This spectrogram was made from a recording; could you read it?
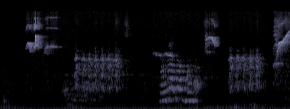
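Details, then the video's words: Song of a skittish, jet-black, red-eyed Asian glossy starling: high piercing whistles alternate with buzzy, harmonic chattering phrases and a drawn-out rasping section in the middle. "MASTERAN BURUNG HUTAN CAMPERLING (CUCAK KELING)"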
